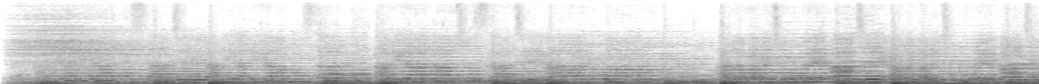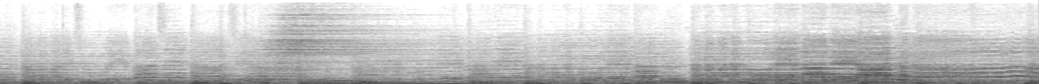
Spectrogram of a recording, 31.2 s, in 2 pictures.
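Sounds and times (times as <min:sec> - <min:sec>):
large choir singing: 0:00.0 - 0:31.1.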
